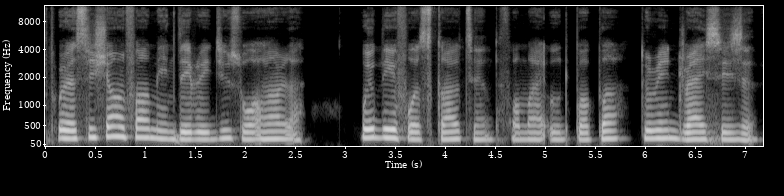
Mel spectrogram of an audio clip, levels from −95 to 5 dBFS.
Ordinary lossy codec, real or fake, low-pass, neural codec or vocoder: none; fake; none; codec, 24 kHz, 1 kbps, SNAC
